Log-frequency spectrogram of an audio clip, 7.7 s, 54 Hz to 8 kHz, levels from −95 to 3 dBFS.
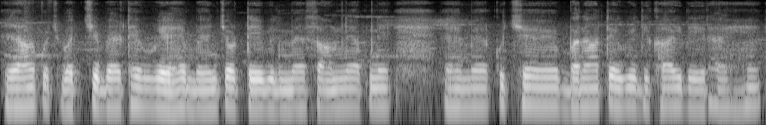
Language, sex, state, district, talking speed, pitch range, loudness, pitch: Hindi, male, Uttar Pradesh, Jalaun, 165 wpm, 115-120 Hz, -18 LUFS, 115 Hz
